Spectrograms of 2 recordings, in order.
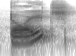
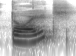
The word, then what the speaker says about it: Deutsch: The next letter combination is TSCH, TSCH, which is simply pronounced like a CH in English. Here we have the example of the word Deutsch, Deutsch, which means German, and of the word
